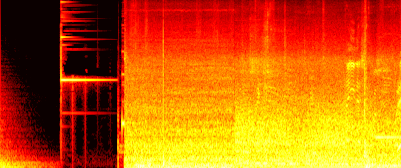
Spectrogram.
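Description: A single bright chime rings out suddenly about a second in and fades away over about a second. Then loud steady outdoor street noise, a rumbling roar of traffic and wind, starts abruptly and carries on.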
